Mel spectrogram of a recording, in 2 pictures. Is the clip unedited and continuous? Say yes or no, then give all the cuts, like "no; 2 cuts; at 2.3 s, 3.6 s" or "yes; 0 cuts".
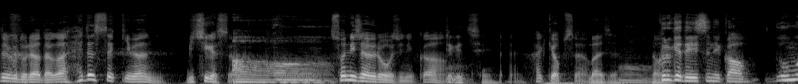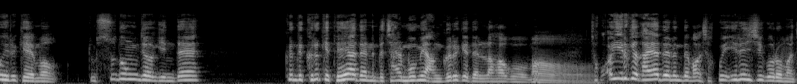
no; 2 cuts; at 4.5 s, 6.5 s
